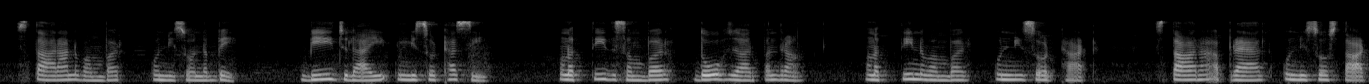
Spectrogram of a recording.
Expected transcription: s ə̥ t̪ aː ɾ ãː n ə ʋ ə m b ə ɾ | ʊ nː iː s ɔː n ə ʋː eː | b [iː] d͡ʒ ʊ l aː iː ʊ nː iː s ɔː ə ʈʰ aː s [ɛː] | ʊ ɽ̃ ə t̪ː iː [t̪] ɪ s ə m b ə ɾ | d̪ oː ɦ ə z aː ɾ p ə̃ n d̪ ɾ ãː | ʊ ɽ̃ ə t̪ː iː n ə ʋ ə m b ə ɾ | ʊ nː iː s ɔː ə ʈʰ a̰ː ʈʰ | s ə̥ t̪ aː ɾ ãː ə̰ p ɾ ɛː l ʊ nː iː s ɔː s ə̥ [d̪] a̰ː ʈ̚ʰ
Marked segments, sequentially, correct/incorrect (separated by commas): correct, incorrect, incorrect, incorrect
